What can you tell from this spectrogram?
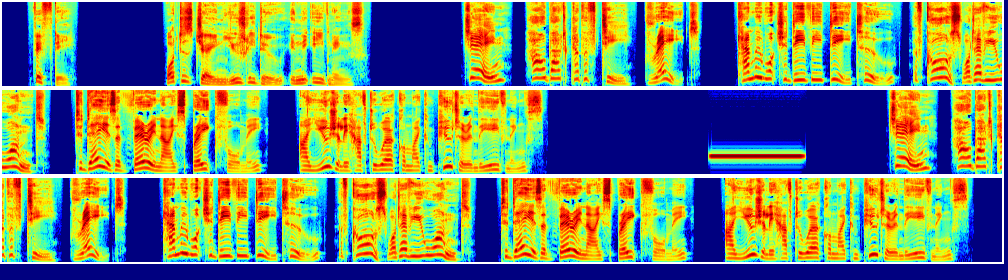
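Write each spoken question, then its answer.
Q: What does Jane usually do in the evenings?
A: Works on her computer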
